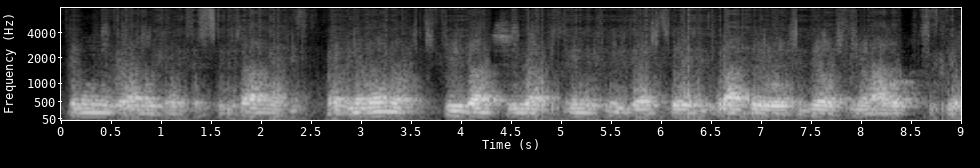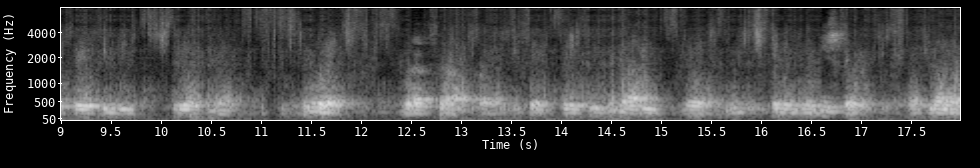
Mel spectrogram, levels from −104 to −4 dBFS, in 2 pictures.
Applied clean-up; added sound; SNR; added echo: neural separator model SepFormer DNS4.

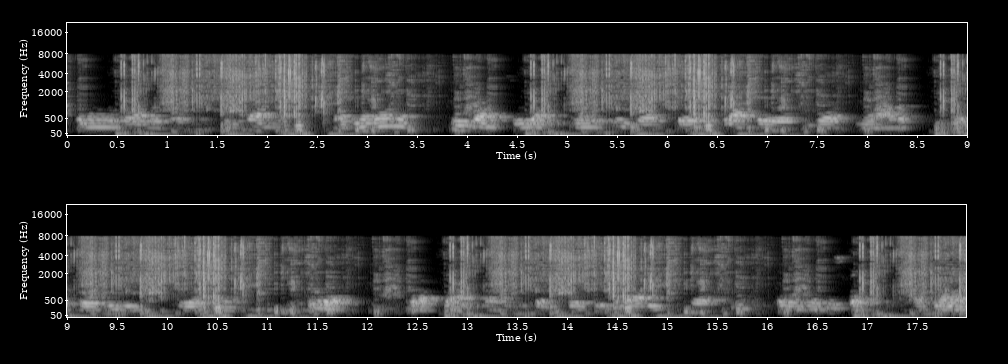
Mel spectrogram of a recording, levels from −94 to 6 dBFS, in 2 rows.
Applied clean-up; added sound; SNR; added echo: classical method WPE with log-MMSE.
